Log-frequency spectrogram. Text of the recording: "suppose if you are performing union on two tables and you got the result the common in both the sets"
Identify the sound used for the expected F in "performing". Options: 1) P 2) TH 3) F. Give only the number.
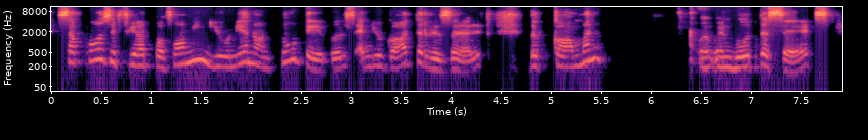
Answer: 3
